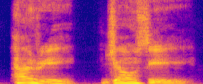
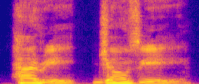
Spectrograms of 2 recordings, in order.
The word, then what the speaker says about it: Harry Jowsey: It's pronounced Harry Jowsey. Harry Jowsey.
